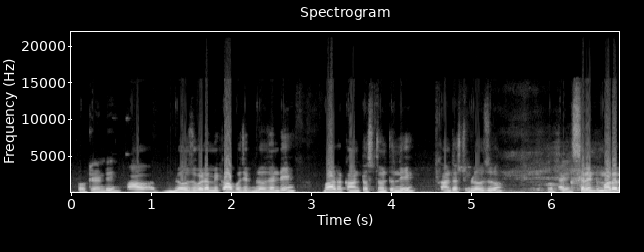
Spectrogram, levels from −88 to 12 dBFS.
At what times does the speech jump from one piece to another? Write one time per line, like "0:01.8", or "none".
none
